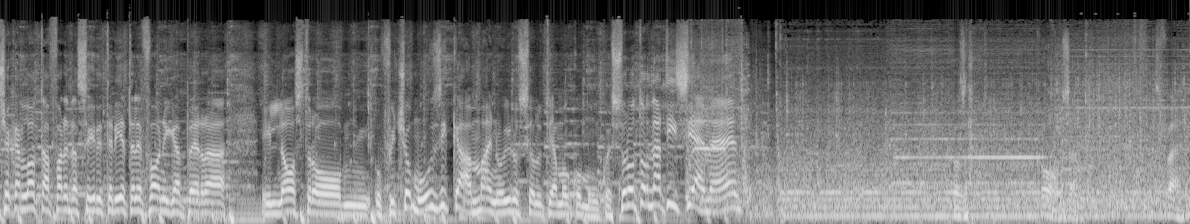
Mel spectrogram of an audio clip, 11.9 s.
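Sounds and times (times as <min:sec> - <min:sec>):
speech: 0:00.0 - 0:08.2, 0:09.6 - 0:11.0, 0:11.7 - 0:11.8
fax machine printing a page: 0:06.4 - 0:11.8.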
